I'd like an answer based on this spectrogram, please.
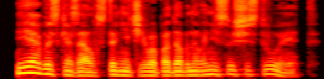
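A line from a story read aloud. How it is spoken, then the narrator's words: Mutter. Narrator (Russian): пробормотал он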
